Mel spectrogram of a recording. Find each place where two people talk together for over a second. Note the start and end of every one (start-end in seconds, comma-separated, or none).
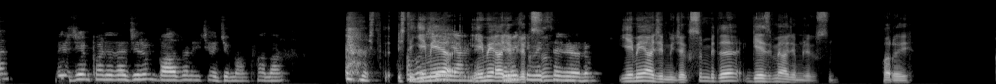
4.1-5.7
